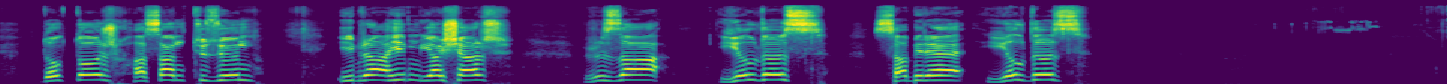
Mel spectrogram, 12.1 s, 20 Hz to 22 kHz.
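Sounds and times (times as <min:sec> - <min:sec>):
faint outdoor ambience: 0:00.0 - 0:12.0
faint high chirps: 0:10.8 - 0:11.7.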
